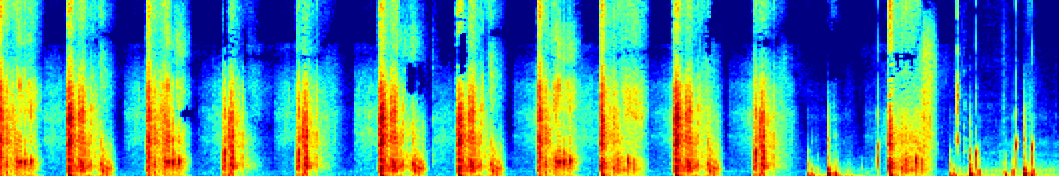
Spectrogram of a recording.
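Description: Leafy blocks crunch and rustle as they are broken, in quick repeated bursts.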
